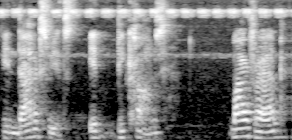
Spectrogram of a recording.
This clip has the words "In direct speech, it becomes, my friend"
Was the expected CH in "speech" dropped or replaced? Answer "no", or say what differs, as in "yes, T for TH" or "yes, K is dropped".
yes, S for CH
